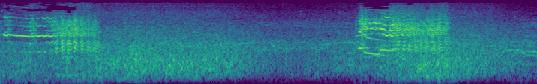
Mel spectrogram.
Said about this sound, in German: Eine Möwe kreischt laut über deinem Kopf.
